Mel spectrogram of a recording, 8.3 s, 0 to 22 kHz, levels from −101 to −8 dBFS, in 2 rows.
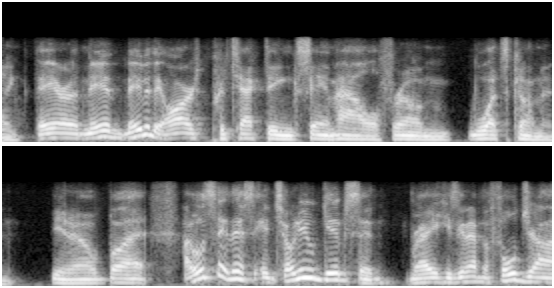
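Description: No technical faults can be heard anywhere in the speech. It has passed through the AMR wideband (HD Voice) codec, which leaves only light coding marks and no content above about 7.6 kHz, consistent with a rate near 15.85 kbit/s.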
